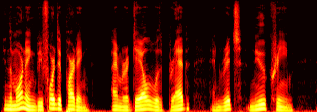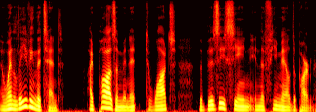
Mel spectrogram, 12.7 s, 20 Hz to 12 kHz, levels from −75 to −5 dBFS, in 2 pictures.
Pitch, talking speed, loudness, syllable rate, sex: 105 Hz, 150 wpm, -19 LUFS, 4.8 syllables/s, male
